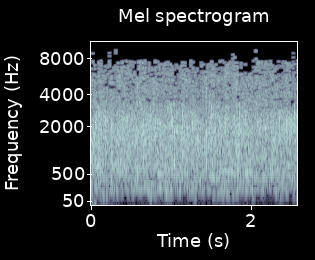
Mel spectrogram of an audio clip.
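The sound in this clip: Audience applause forms an even, fairly loud wash of clapping that holds steady across the whole clip, with no separate claps standing out.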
